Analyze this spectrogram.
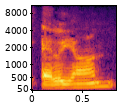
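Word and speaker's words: Elián: I don't think that's how you pronounce his name. – How do you pronounce it? – I think it's Elion. Well, no, you did pronounce it right.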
